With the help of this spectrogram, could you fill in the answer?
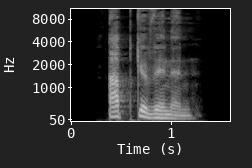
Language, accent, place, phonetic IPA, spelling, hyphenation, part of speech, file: German, Germany, Berlin, [ˈapɡəˌvɪnən], abgewinnen, ab‧ge‧win‧nen, verb, De-abgewinnen.ogg
- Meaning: 1. to win something from someone 2. to take pleasure in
